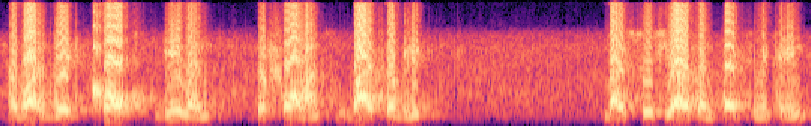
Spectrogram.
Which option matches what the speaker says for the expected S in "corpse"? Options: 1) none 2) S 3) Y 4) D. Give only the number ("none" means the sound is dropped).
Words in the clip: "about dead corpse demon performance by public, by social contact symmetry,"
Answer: 1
